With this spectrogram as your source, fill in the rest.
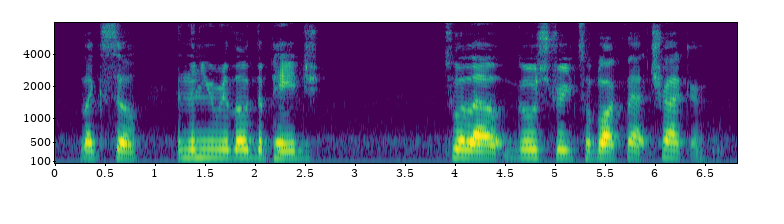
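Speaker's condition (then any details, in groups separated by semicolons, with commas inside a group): Cerebral palsy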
